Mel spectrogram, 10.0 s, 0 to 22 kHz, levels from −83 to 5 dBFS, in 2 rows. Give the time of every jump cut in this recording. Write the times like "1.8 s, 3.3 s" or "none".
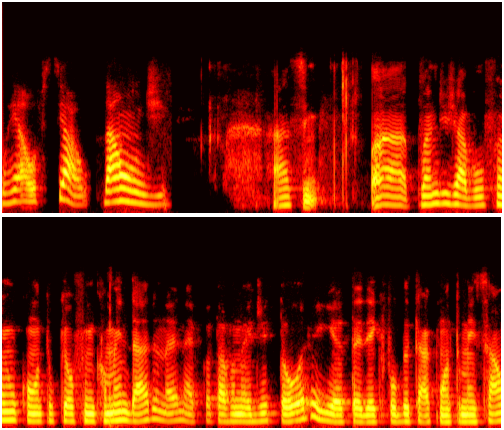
0.9 s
